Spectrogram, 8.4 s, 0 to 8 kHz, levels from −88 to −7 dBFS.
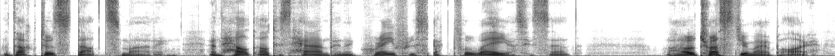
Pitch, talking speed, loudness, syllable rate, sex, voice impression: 130 Hz, 160 wpm, -20 LUFS, 4.2 syllables/s, male, very masculine, old, slightly thick, muffled, calm, friendly, slightly wild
